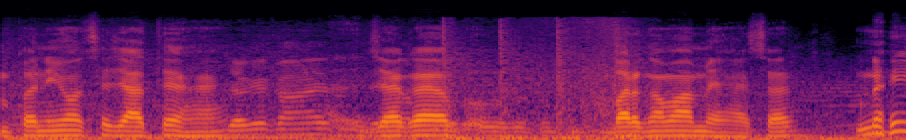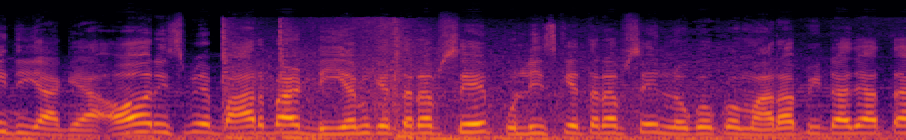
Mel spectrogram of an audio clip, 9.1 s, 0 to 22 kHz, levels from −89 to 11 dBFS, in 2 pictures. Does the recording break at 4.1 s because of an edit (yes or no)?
yes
